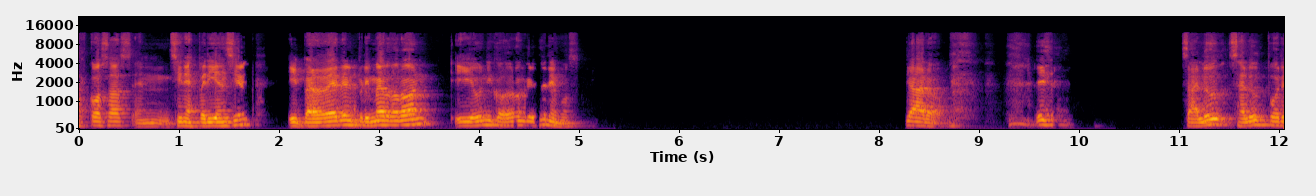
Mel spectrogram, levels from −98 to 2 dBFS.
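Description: No technical faults are audible anywhere in this speech recording.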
